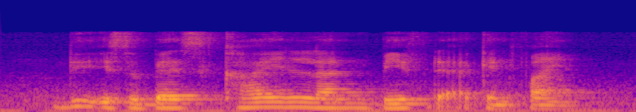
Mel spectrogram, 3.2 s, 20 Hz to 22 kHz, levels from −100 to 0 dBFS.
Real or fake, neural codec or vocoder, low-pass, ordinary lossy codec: real; none; none; none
